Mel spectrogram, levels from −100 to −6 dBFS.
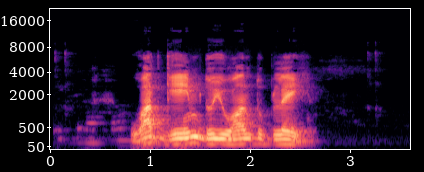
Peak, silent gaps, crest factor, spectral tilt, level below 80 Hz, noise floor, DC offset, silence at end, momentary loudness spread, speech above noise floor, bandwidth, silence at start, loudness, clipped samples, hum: -2 dBFS; none; 20 dB; -5 dB/octave; -62 dBFS; -72 dBFS; under 0.1%; 1 s; 6 LU; 53 dB; 7.2 kHz; 0.8 s; -19 LUFS; under 0.1%; none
